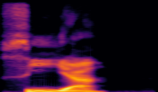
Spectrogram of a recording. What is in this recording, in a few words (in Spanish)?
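"silla", Spanish, male; MUEBLES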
